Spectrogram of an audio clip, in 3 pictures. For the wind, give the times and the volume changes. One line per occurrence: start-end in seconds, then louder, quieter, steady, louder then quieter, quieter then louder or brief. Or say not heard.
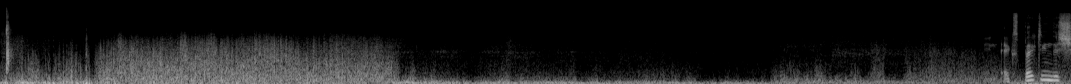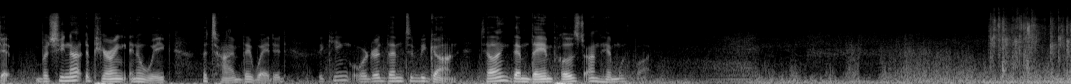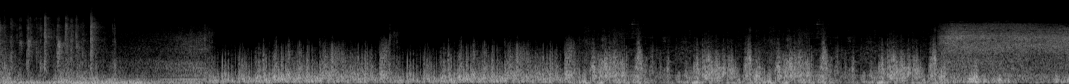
0.0-32.0 quieter then louder.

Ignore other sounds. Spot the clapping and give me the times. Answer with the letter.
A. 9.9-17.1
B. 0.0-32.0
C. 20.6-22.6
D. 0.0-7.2
C.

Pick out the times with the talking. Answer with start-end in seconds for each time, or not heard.
9.9-17.1.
